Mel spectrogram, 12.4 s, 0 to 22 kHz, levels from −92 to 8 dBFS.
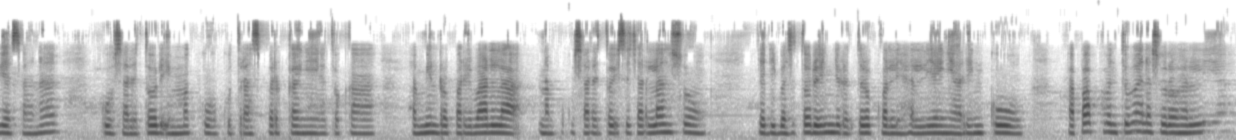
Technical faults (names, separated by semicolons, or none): Bluetooth SBC compression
